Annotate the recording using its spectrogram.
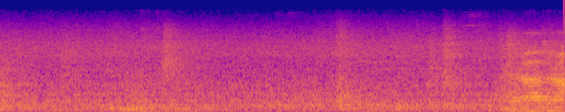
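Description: Steady, rumbling room noise picked up through the microphone, with a few faint knocks as the microphone is handled and taken from its stand.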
